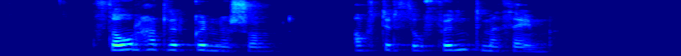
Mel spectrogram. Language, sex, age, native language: Icelandic, female, 30-39, Icelandic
